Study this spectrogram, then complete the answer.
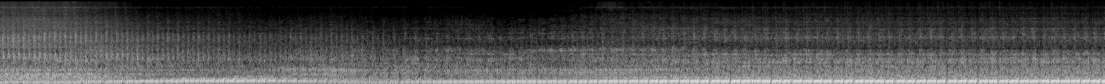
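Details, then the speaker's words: Chevrolet Corvette V8 after intake manifold work and full exhaust install: deep loping idle with an occasional uneven beat, a steady but not severe misfire; exhaust leak and clanking also noted, owner may pull valve cover. "Definitely got a miss. Not terrible, but it's got a miss."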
